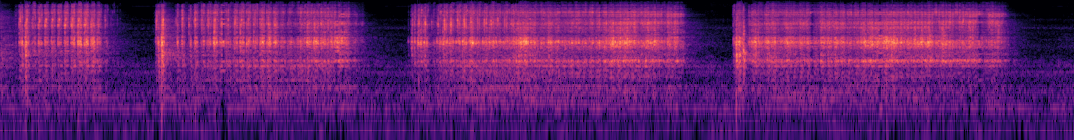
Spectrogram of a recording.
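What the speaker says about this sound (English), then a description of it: "now that we've got this on the lathe, we're going to go ahead and bring this down out here" A tool cuts into a wooden natural-edge ring holder bowl spinning on a lathe, making a hissing, rasping scrape in three sustained passes with brief pauses between them, close and fairly loud, with no talk.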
